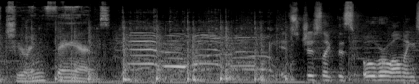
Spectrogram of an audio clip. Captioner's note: team supporter cheering indistinctly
